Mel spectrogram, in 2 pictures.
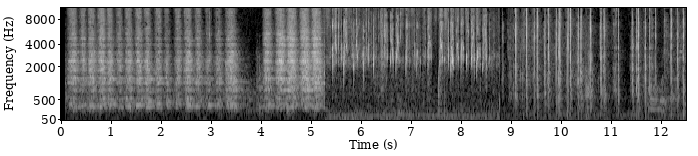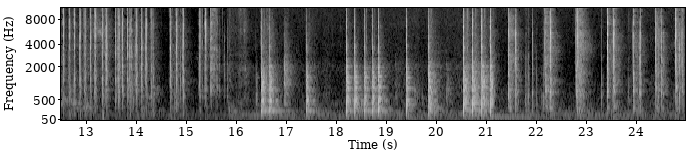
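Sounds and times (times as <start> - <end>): rhythmic rasping strokes: 0.1 - 8.8.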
